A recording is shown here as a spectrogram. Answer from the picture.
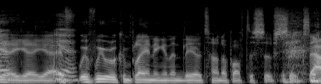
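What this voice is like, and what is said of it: Usual voice. Nothing is said of it.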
